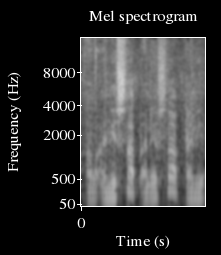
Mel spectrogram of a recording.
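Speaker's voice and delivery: suddenly soft, low self-check; reining oneself in. Real, not acted. Streamer catching himself after a rant, hushed and sheepish. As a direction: drop the volume and talk yourself down.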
